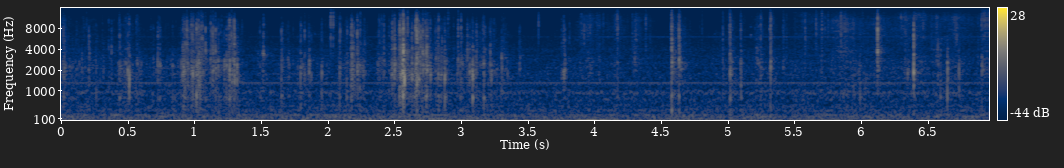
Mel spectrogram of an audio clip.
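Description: A Pastiglie Leone paper-wrapped cardboard candy box is turned in the hands while long nails scratch and tap its wrapper. The result is quiet, bright crinkling and scratching broken by short, sharp taps that die away almost instantly, and the box stays the same throughout.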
